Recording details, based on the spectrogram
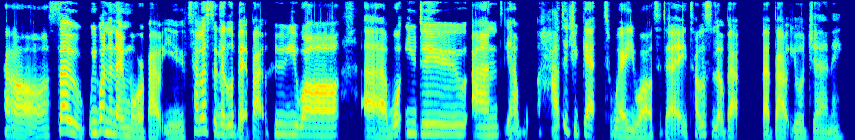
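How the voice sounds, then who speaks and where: Lower-voiced woman hosting a podcast. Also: lively intonation, normal speed, creaky, hardly any pauses, no echo. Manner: warm, rambling, frequent fillers. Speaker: podcast host. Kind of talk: podcast interview.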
